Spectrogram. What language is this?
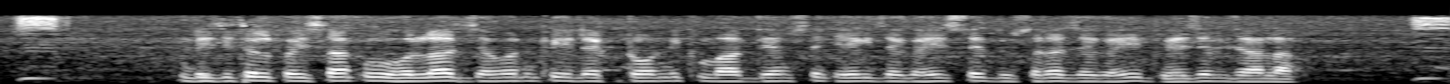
Bhojpuri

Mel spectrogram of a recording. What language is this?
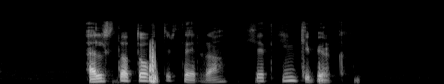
Icelandic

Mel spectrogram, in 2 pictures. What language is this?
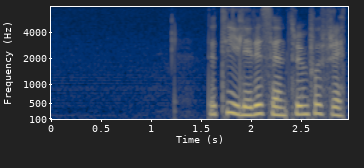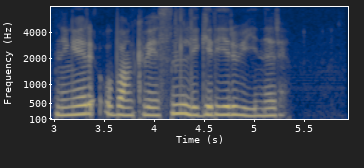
Norwegian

